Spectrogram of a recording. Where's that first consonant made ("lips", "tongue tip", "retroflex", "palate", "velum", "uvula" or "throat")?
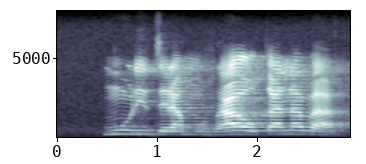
lips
